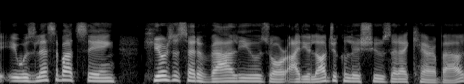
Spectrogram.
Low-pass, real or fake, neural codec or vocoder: 7.2 kHz; real; none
